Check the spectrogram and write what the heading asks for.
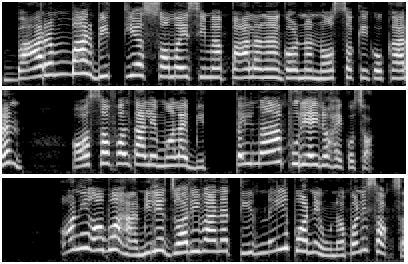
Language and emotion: Nepali, angry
